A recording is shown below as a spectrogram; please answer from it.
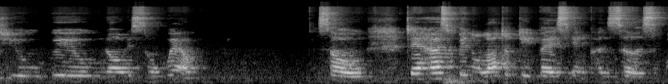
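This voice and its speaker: A woman's voice: medium pitch, bright, forceful tone, reverberant, slight background noise, poor audio. Earnest young Vietnamese-accented woman. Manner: earnest, heartfelt, with frequent restarts. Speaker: student speaker. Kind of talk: practice talk in a TED style.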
